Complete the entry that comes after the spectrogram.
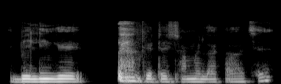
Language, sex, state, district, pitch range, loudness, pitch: Bengali, male, West Bengal, Dakshin Dinajpur, 125-135 Hz, -17 LUFS, 130 Hz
